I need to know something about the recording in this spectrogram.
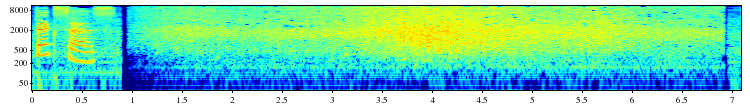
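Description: Waves wash softly onto a sandy shore.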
